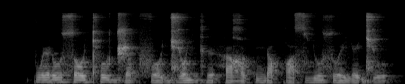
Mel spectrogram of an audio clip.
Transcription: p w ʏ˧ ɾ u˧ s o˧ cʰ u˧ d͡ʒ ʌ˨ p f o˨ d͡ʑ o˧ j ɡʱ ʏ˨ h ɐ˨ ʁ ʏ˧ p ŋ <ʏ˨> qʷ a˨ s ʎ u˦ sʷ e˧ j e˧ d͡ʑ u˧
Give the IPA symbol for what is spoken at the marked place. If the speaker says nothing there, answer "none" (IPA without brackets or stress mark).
ʏ˨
